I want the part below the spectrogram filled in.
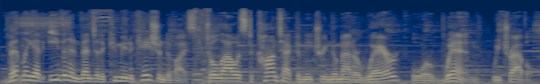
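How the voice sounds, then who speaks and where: A man voicing a cocky, easygoing young raccoon thief, telling his story wryly in an animated video game. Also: medium pitch, fairly quick, close to an everyday voice. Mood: reflective. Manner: wry, smooth storytelling. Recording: clear music bed behind.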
